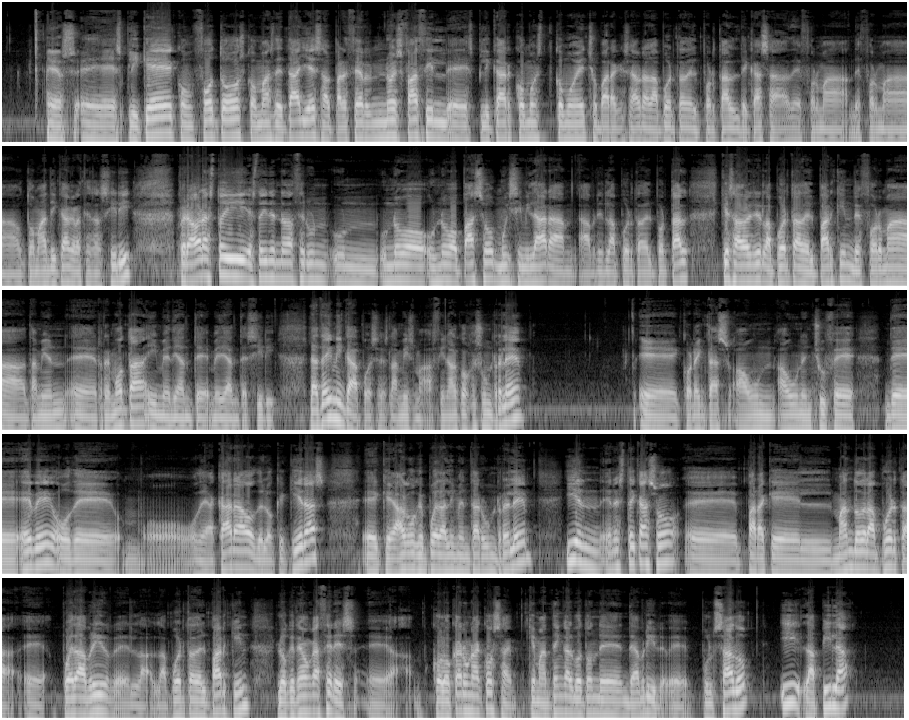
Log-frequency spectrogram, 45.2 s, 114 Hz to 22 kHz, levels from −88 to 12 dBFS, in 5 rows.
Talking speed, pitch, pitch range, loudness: 210 wpm, 115 Hz, 100-130 Hz, -12 LUFS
